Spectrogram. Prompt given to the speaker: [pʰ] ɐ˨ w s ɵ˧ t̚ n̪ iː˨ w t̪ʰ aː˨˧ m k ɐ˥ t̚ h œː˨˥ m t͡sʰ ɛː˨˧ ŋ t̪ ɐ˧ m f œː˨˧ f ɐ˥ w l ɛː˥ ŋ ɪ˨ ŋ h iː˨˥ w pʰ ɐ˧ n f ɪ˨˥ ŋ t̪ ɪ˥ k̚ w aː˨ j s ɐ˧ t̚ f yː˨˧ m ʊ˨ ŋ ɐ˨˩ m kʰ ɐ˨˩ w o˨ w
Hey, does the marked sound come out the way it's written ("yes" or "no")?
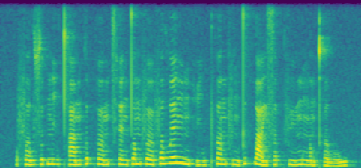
no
